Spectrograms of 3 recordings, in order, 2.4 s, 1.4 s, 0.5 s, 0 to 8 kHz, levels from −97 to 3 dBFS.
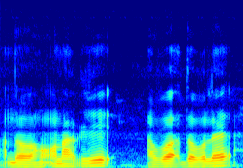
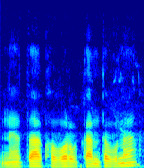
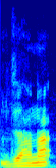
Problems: background sounds at intervals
